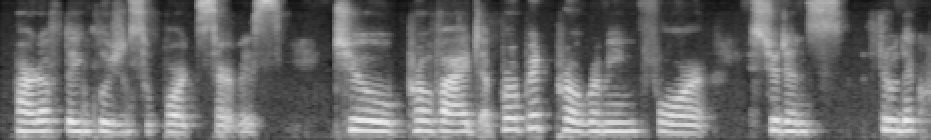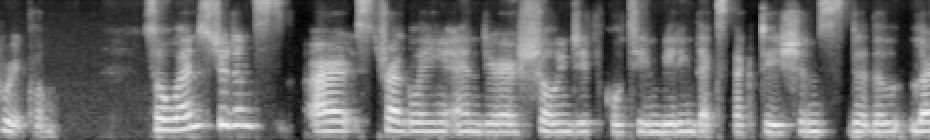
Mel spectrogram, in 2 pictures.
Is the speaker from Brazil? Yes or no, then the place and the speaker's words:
yes; Brazil; moved away as an adult; now in Winnipeg, Canada; Um, I'm from Brazil initially. I moved here about five years ago.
